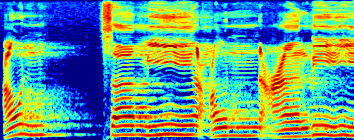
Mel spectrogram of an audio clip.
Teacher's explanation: Sami kasrah bertemu ya sukun 2 harakat. Aun dhamma tanwin bertemu ain. Kita baca jelas tanpa mendengung bacaan idhar halqi.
